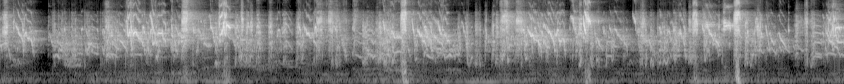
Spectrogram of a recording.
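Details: Unbroken budgerigar warbling, many overlapping squeaks and chirps forming a lively chatter, with scattered sharp clicks.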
